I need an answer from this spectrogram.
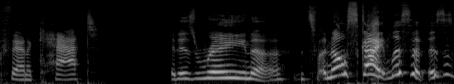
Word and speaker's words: Rena: Most people do pronounce it Rena, which is fine. I get it. It does look like an R-E, but it is Reina, like a sunshine bit of light or whatever.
